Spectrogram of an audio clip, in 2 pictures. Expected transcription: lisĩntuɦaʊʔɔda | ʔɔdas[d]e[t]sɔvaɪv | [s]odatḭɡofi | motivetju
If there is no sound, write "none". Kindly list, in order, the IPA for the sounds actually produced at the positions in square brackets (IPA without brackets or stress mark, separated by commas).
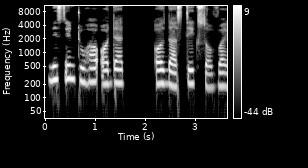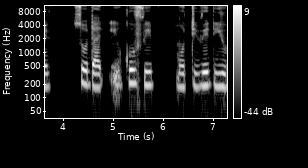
t, k, s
